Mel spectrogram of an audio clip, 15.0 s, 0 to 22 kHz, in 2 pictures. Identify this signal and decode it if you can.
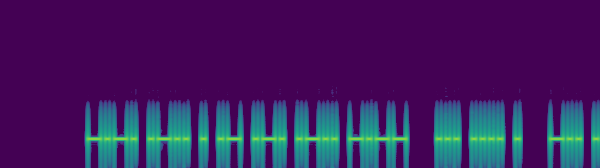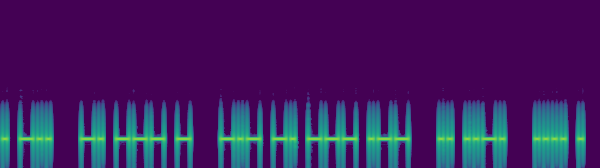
Morse code, heard as a keyed tone, about 22 wpm, 700 Hz. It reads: CLEARLY SHE DID NOT KNOW IF HE
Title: Sentences from Top 1300 Words 22wpm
